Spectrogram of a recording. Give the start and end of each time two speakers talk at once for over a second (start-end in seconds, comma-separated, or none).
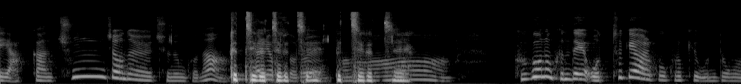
2.3-4.1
